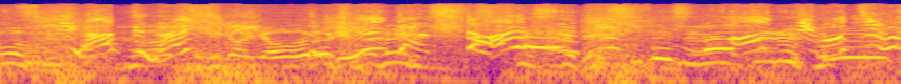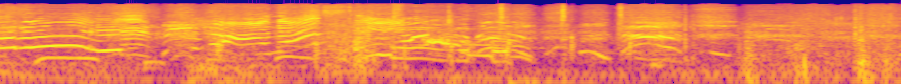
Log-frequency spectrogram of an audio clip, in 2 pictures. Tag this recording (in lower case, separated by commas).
speech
